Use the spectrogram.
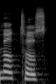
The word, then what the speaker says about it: Milquetoast: I'm Miltos. That's how you say my name in case you were wondering.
